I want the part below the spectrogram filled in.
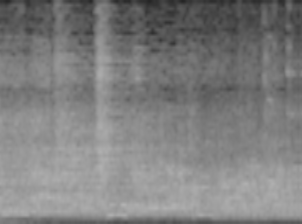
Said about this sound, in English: there we see the crowd goes wild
